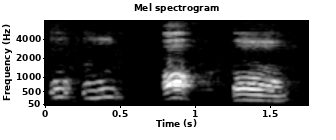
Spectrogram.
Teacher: वृत्ताकार यानी होठ गोल हो जाते हैं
